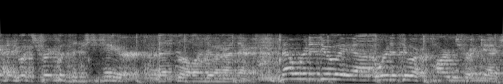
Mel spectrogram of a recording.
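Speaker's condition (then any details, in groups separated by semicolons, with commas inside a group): No condition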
